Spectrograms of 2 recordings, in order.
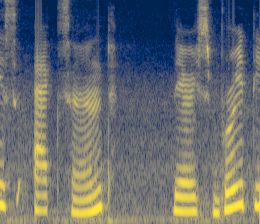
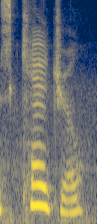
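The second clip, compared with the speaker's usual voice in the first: American "schedule" with a hard "sk", falling; American k-sound "schedule"; American accent. Shown as a demonstration. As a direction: say "schedule" the American way, "sked-jool".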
